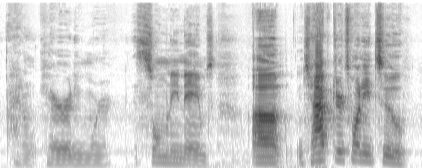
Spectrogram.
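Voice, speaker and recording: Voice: medium pitch, animated, moderate pace, bright, forceful tone. A livestream host giving a comic dramatic reading of fan fiction, with mocking, casual asides and a theatrical manner.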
